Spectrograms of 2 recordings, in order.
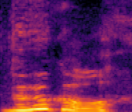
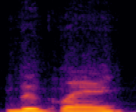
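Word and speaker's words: bouclé: It's soft, but you can like feel boucle. Thank you, Nancy. Buckle. I'm so uncouth. I have absolutely no class. It's buckle.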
